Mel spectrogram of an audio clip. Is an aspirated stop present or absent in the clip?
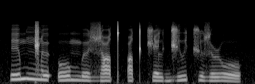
absent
